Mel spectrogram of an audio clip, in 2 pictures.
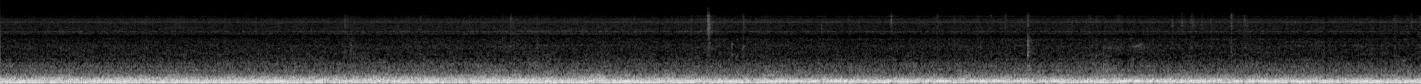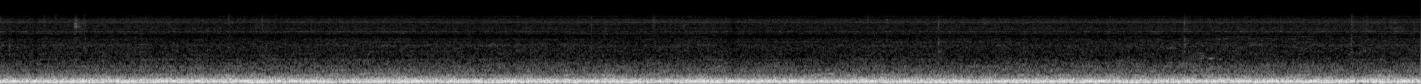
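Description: A propeller aircraft's engines drone loudly and steadily inside the cabin.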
